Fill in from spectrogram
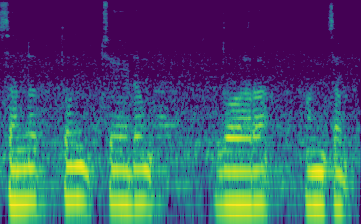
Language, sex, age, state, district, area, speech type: Telugu, male, 18-30, Andhra Pradesh, Guntur, urban, spontaneous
